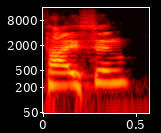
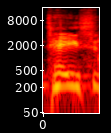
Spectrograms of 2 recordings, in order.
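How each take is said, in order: First: The first vowel sounds like 'tie'. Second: The first vowel sounds like 'tay'. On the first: The speaker calls it right. "apparently it's Tyson" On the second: The speaker calls it wrong. "I was saying Tayson the entire last time"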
